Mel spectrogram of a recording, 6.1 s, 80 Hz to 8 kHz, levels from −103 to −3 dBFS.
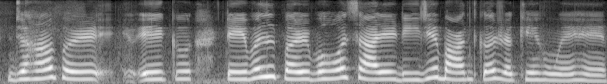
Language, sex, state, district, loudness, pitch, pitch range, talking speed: Hindi, female, Jharkhand, Garhwa, -16 LUFS, 260 Hz, 245-280 Hz, 130 wpm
